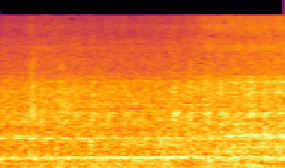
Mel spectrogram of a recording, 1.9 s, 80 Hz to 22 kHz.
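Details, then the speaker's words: Toyota Sienna at idle after alternator replacement and oil change, charging verified at 14.36 V: steady idle with a busy, even clatter on top from noisy timing chains. "that's a clattery motor boy [Music] chains were noisy in this thing"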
